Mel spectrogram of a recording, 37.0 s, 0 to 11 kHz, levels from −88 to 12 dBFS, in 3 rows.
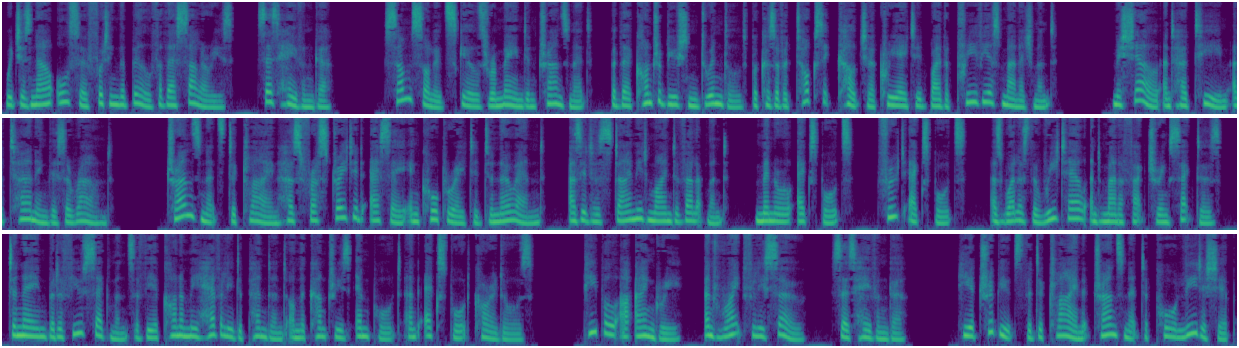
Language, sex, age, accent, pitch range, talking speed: English, female, 40-59, British, 160-210 Hz, 165 wpm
